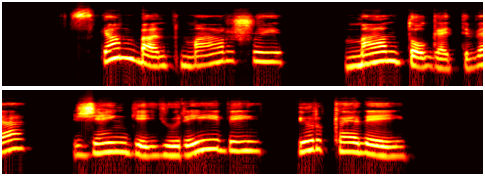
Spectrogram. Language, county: Lithuanian, Klaipėda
